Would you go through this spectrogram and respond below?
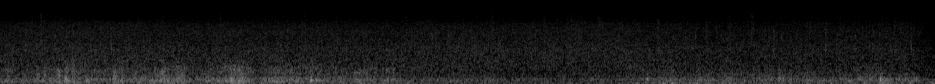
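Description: Heavy rain and rolling thunder in a storm in the video game The Isle Evrima, a dense, constant roar of rainfall with low rumbles swelling underneath, no voices.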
